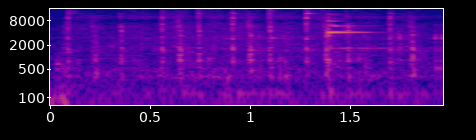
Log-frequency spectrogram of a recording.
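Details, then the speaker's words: 1925 Singer 99 sewing machine, being restored, reconnected to the balance wheel: quick, even, light ticking of needle bar and linkage; runs freely and sounds healthy. "I love the way the machine sounds and feels working with it I feel very connected to it when I'm using it"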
